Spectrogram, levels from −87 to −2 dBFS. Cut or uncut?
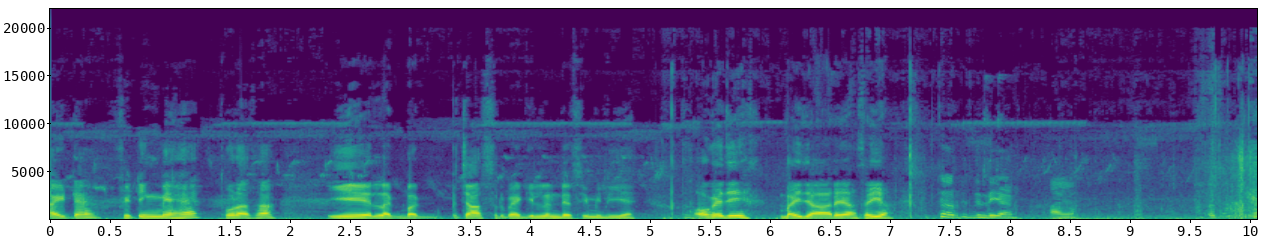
cut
